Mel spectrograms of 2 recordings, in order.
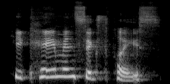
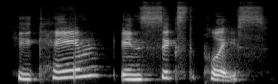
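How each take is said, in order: First: It is said a little more quickly. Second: It is said at a normal speed.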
